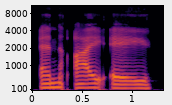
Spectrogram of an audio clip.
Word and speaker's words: Niagara: So it's NIAGARA. There's an extra syllable in there that doesn't get said.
